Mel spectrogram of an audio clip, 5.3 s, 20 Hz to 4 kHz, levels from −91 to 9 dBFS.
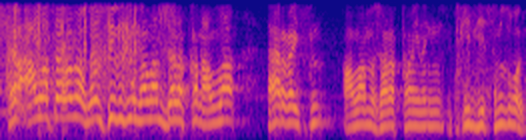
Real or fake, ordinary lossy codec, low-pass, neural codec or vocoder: fake; none; 3.6 kHz; vocoder, 22.05 kHz, 80 mel bands, HiFi-GAN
